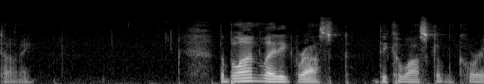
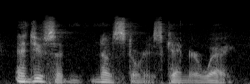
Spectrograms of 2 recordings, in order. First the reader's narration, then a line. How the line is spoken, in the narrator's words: I murmured reproachfully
